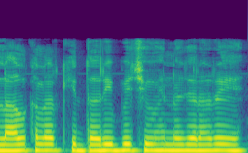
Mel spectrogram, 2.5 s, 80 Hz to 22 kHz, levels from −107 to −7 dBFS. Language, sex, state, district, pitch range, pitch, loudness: Hindi, male, Jharkhand, Ranchi, 155-160 Hz, 155 Hz, -10 LUFS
